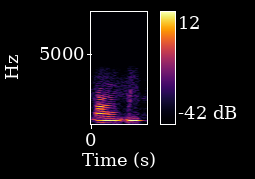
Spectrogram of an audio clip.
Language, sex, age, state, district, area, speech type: Malayalam, female, 30-45, Kerala, Kottayam, urban, conversation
